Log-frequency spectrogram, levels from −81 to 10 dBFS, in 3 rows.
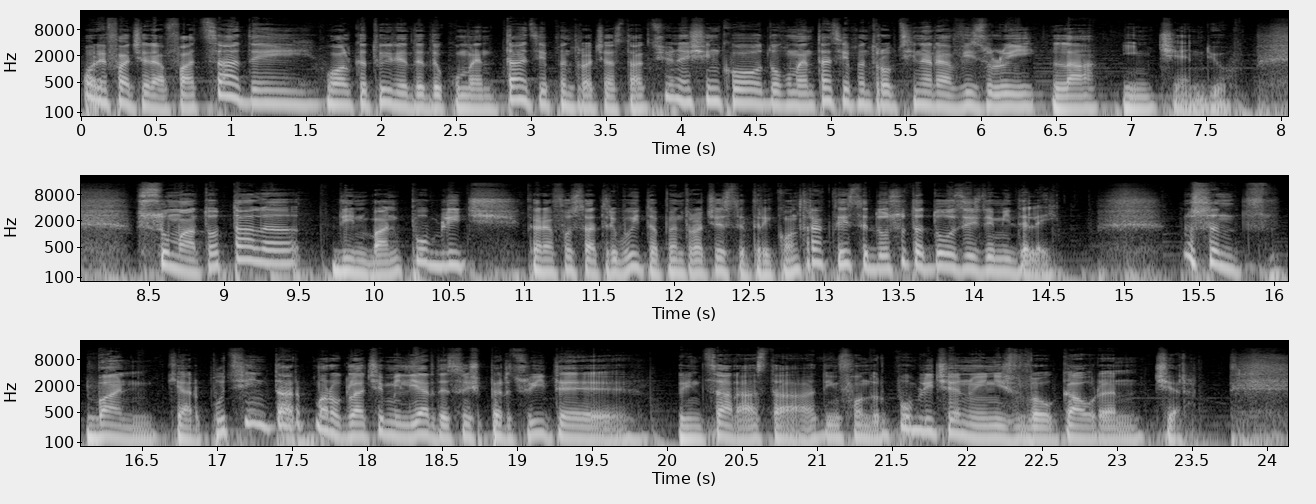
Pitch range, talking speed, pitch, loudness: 115-160 Hz, 160 wpm, 130 Hz, -15 LUFS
